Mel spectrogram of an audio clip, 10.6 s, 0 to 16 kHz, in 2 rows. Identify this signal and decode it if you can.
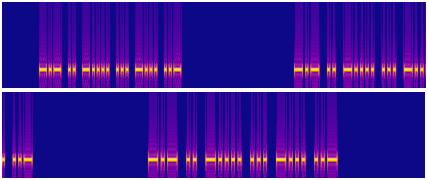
Morse code, heard as a keyed tone, about 35 wpm, 700 Hz. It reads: KI6SBU KI6SBU KI6SBU
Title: Speed Racing - USA 2x3 Call Signs 30wpm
